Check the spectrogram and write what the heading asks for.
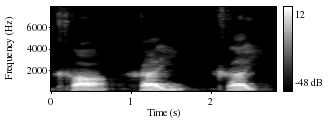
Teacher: Kha tenggorokan bagian atas.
